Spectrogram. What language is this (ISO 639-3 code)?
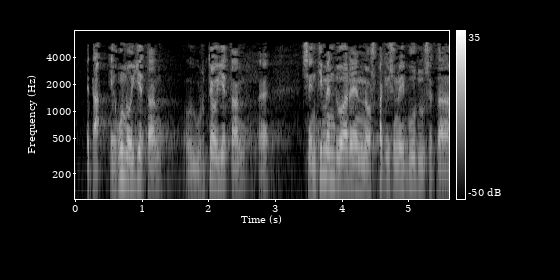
eus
